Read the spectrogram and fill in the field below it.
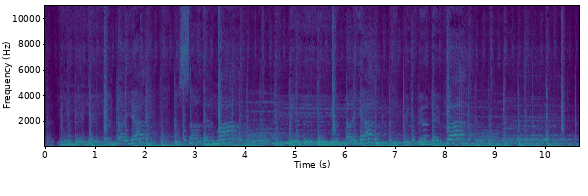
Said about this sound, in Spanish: Descubrimos ahora este tema que nos habla de la protección de los océanos.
